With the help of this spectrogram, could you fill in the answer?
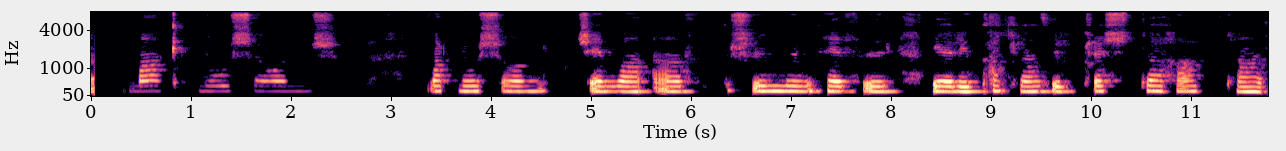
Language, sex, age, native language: Icelandic, male, 12, Icelandic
